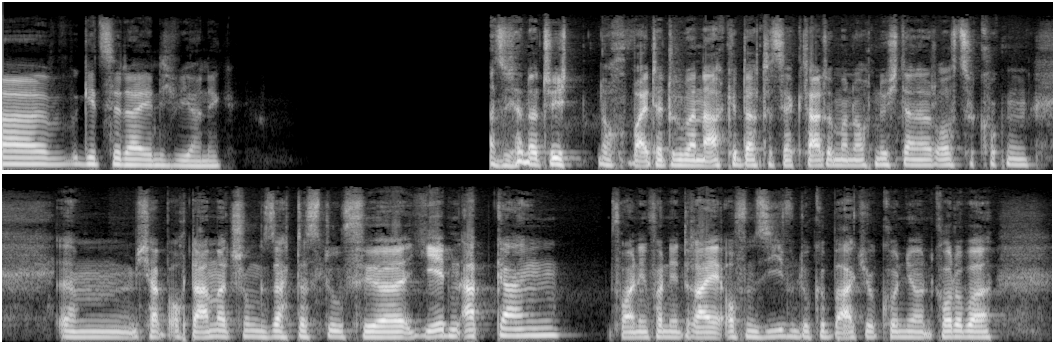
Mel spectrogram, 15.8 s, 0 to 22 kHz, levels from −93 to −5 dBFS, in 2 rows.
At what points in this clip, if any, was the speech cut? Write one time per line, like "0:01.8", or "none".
0:06.1
0:08.3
